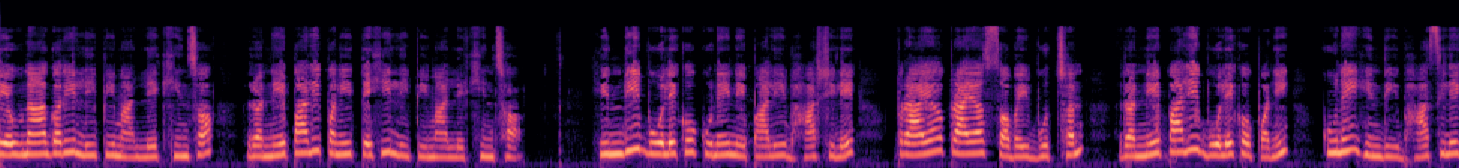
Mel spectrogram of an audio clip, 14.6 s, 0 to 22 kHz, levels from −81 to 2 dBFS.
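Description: From start to end, the treble above about 12.3 kHz is missing, and the upper band that remains sounds synthetic, with s sounds turning gritty and metallic. Damage this plainly audible points to HE-AAC compression, likely at a bitrate around 16 kbps. The treble above the coded lower band is rebuilt by copying lower bands upward, so its harmonics fail to line up with those below. That grit is what separates it from a simple low-pass cut, which would sound dull but clean.

From 10.56 to 10.58 s, a short hiss runs ahead of a sharp attack, spreading about 20 ms before it. This is pre-echo: the codec spread its quantisation noise across a block in which the attack came late, so the quiet moment before it filled with noise. Because the hiss comes before the onset rather than after it, it is not reverb or a decaying tail.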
